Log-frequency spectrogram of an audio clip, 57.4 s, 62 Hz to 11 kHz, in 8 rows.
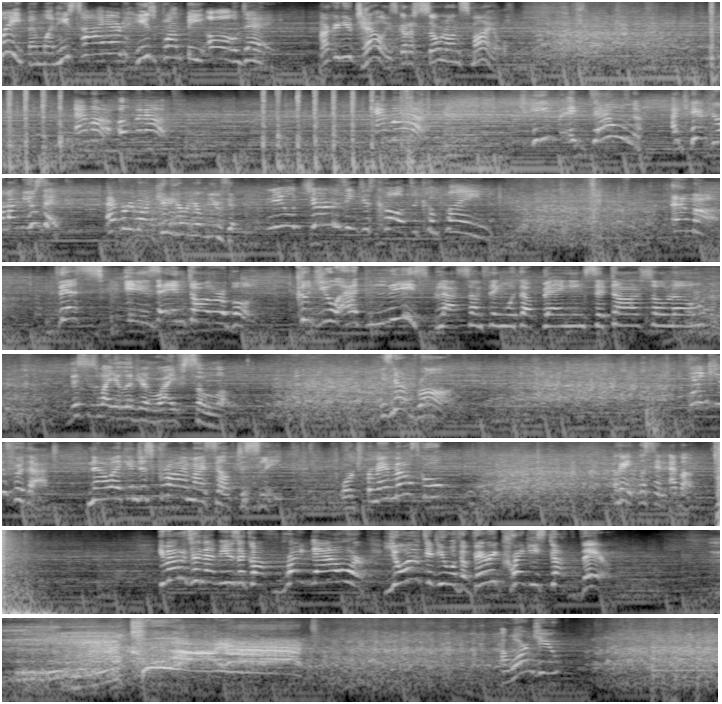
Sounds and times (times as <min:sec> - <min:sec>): Music: 0:00.0 - 0:57.4.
